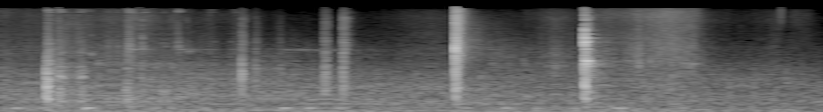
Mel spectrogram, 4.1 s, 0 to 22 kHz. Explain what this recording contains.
20141118 bike lock clicking H2nextXY
Sound Description: a bike lock was closed
Recording Device: Zoom H2next with xy-capsule
Location: Universität zu Köln, Humanwissenschaftliche Fakultät, Herbert-Lewin-Str. in front of the IBW building
Lat: 50.93361
Lon: 6.91094
Date Recorded: 2014-11-18
Recorded by: Rebecca Will and edited by: Darius Thies
This recording was created during the seminar "Gestaltung auditiver Medien" (WS 2014/2015) Intermedia, Bachelor of Arts, University of Cologne.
